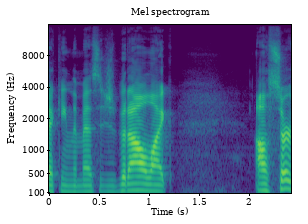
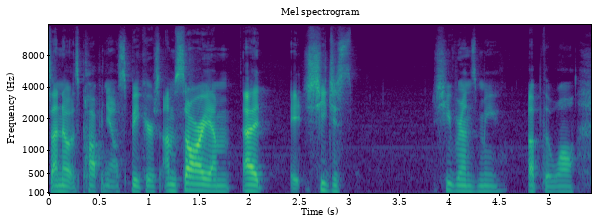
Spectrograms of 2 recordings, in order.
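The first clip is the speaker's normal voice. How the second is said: ordinary delivery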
